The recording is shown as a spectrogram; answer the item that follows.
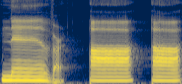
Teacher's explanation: For example, when you say the word never, never, right? It sounds like a first tone in Chinese. Never. Ah, ah. It's a high flat tone.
